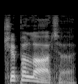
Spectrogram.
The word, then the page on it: chipolata: anglais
